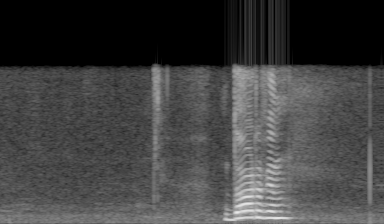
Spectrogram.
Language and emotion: Russian, neutral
